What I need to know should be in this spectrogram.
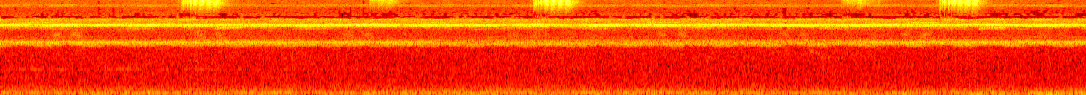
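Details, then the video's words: New England crickets in summer keep up a dense, steady trilling drone, while separate sharp, very high buzzy pulses recur every one to two seconds across the recording; faint low background rumble. "Tinnitus Masking With Crickets"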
